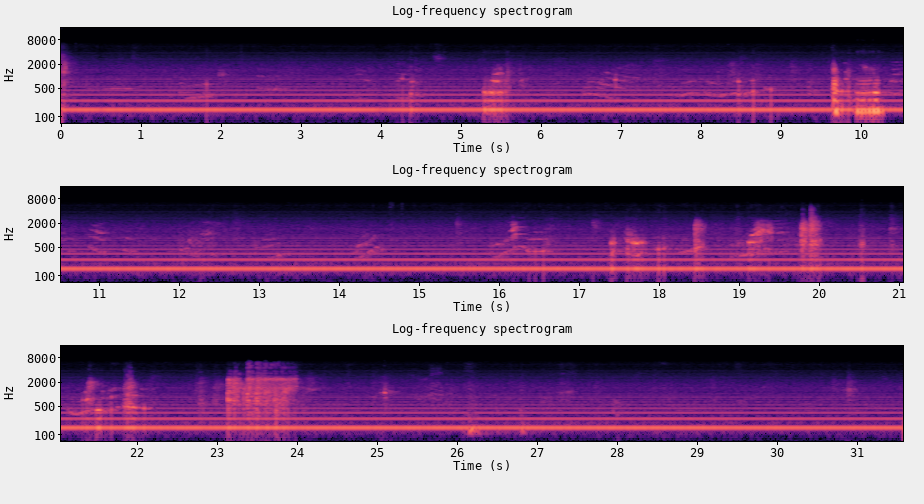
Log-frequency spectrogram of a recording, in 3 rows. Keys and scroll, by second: 3.9 ctrl+a.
